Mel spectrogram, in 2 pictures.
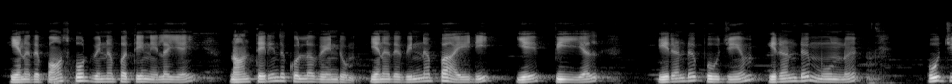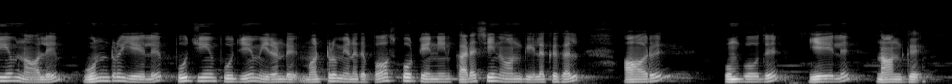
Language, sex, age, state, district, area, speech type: Tamil, male, 18-30, Tamil Nadu, Dharmapuri, rural, read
